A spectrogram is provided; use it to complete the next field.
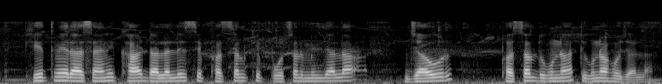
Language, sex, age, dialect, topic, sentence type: Bhojpuri, male, 25-30, Western, agriculture, statement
